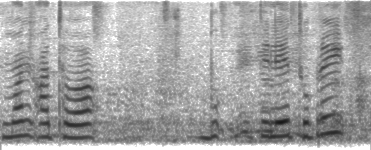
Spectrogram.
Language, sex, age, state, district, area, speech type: Nepali, female, 18-30, West Bengal, Alipurduar, urban, spontaneous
